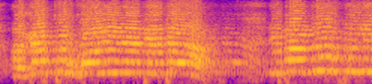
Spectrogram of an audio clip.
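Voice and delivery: high-pitched, insistent outburst; emphatic exclamation. Acted. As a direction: pitch it way up and declare it. Protests about gun and bullets.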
